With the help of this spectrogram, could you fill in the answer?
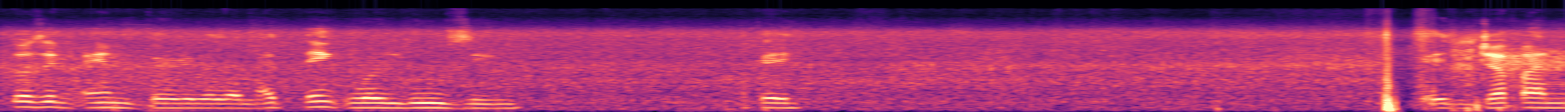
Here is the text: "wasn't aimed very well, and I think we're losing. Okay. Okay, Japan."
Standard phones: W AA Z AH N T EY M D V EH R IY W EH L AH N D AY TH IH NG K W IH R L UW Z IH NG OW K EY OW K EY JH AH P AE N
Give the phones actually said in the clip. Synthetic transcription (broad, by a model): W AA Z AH N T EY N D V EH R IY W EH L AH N AY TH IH NG K W IH R L UW Z IH NG OW K EY OW K EY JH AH P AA N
